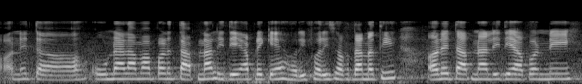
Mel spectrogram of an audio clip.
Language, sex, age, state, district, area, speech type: Gujarati, female, 18-30, Gujarat, Ahmedabad, urban, spontaneous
